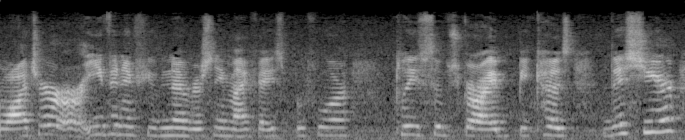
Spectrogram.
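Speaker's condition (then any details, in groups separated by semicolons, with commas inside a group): Cerebral palsy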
